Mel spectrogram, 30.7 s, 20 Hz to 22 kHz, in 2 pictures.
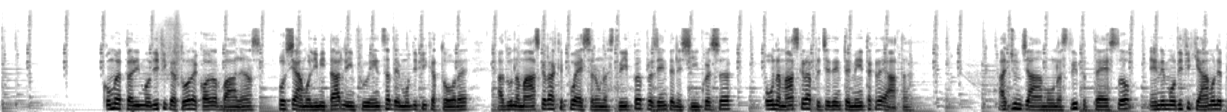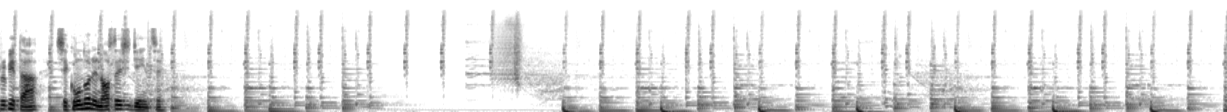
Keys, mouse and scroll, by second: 0.0 Left, 4.6 shift+a, 8.8 click, 10.0-15.7 drag, 18.1-19.5 drag, 19.5 KP_0, 25.6 h.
